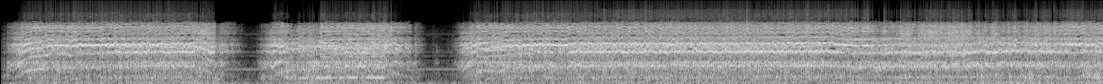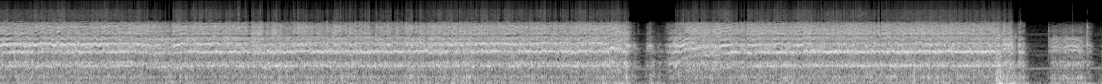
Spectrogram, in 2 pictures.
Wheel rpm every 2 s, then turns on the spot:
160, 110, 130, 210, 210, 220, 220, 230, 200, 200, 140.
none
